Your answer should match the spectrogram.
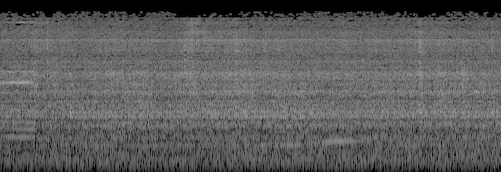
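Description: Steady rushing noise of tsunami floodwater and debris surging between houses, heard through a television's speaker.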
